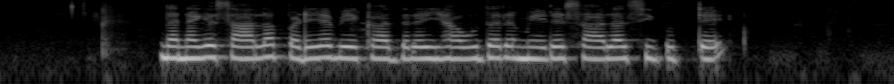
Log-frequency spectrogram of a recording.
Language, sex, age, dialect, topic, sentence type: Kannada, female, 51-55, Coastal/Dakshin, banking, question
